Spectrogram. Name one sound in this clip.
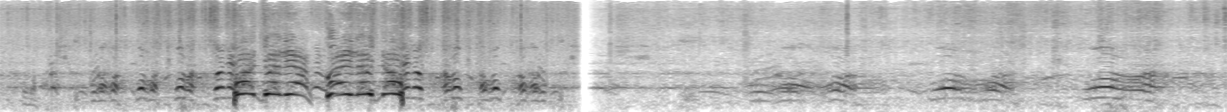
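Dogs bark and yelp excitedly outdoors.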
